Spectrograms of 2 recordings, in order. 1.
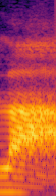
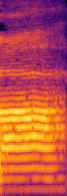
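พยางค์นี้ออกเสียงด้วยเสียงที่สาม 2. พยางค์นี้ออกเสียงด้วยเสียงที่หนึ่ง (1) "เสียงที่ 3" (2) "เสียงที่ 1"

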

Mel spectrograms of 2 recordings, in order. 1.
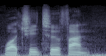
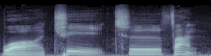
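Câu này được đọc nhẹ nhàng, bình thản và tự nhiên. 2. Câu này được đọc cẩn thận và có chủ đích.

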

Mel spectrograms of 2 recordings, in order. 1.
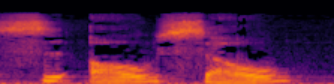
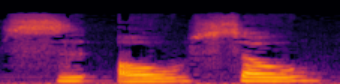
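音高从中到高上升。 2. 音高保持高而平。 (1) "二声" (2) "一声"

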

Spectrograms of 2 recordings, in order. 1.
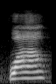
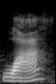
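Cao độ giữ cao và bằng phẳng. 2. Cao độ tăng từ trung bình lên cao. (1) "Bốn âm ta đọc thế" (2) "Bốn âm ta đọc thế"

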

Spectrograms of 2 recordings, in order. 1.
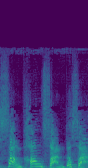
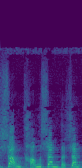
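天津话，shan向san合流。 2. 普通话，shan与san分得清。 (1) "说天津话是" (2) "这是普通话"

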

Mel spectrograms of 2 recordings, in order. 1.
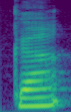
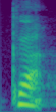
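Le mot est prononcé sans ton descendant. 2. Le mot est prononcé avec un ton descendant. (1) "Le premier, c'est gan" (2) "quatrième ton"

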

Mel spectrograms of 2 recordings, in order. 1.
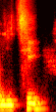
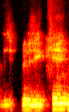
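Le deuxième mot commence par un son de type ts. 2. Le deuxième mot commence par un son k dur. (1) "quelque chose d'intermédiaire entre T, S et K" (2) "On avait beaucoup l'habitude de prononcer King"

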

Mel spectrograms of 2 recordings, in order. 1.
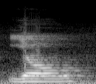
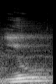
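Suku kata itu diucapkan sebagai yo. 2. Suku kata itu diucapkan sebagai yu. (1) "tapi yo" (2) "bukan yu"

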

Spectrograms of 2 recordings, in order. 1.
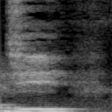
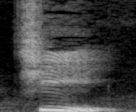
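यह अंग्रेज़ी के j जैसी घोष ध्वनि से शुरू होता है। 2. यह अघोष ch जैसी ध्वनि से शुरू होता है। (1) "इंग्लिश में देखें तो इसको कैसे बोला जाता है" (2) "चाइनीज में इसको बोला जाता है ची"

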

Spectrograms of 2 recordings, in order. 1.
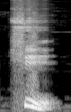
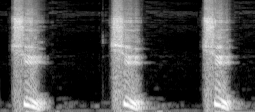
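去声从低起，嘴唇松。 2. 去声从高起，嘴唇紧。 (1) "你这嘴如果不搓紧了就变去" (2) "应该是去去去啊"

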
